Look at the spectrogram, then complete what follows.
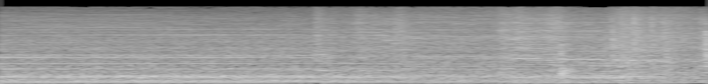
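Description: Breville juicer running on its low setting: a steady motor hum and whine while celery is pushed down the feed chute and shredded, the grinding getting rougher about four seconds in.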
